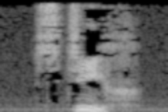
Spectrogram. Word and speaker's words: Стих: Now, how do you say a verse? Стих. Стих. Say их. Их. Тих. Тих. Now add an S at the front of it. Стих. Стих.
